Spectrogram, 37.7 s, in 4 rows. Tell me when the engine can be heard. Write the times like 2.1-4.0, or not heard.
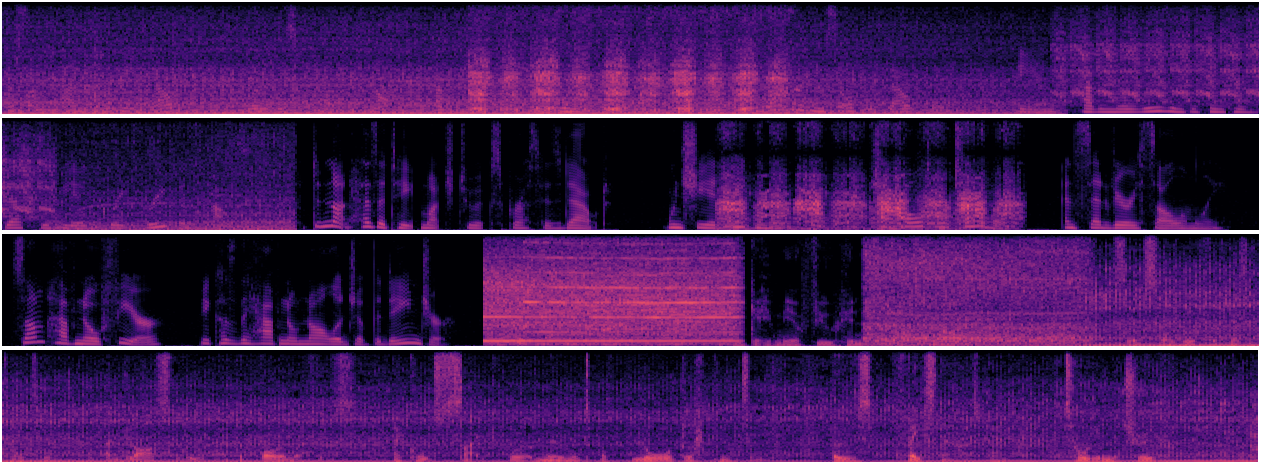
0.0-11.7, 25.3-37.6.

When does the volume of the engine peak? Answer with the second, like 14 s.
26 s.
